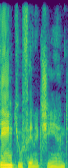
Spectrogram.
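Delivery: put-on, laid-on Minnesota accent, voice dropped. Speaker repeats a thank-you, doing their Minnesota accent impression. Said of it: "my impression of someone from Minnesota".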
